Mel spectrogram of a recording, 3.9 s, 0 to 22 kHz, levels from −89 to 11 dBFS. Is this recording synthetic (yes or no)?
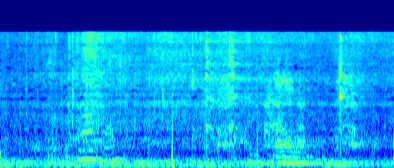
yes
